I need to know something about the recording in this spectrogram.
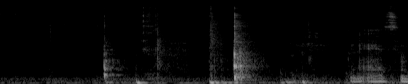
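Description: A plastic bottle is set down on a table with a knock.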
